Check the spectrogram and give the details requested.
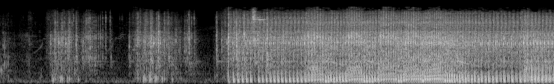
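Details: New tiller: a few pull attempts after a loose pull cord, then the small engine catches and settles into a steady, even, buzzy run without misses. Debris in the blades is suspected of having stopped the cord pulling; it now runs normally.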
